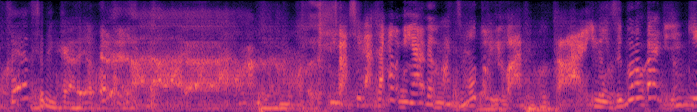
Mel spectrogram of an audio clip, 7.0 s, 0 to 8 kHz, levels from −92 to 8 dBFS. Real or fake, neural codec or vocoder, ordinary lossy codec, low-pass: fake; codec, 16 kHz, 1 kbps, FreqCodec, smaller model; none; none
